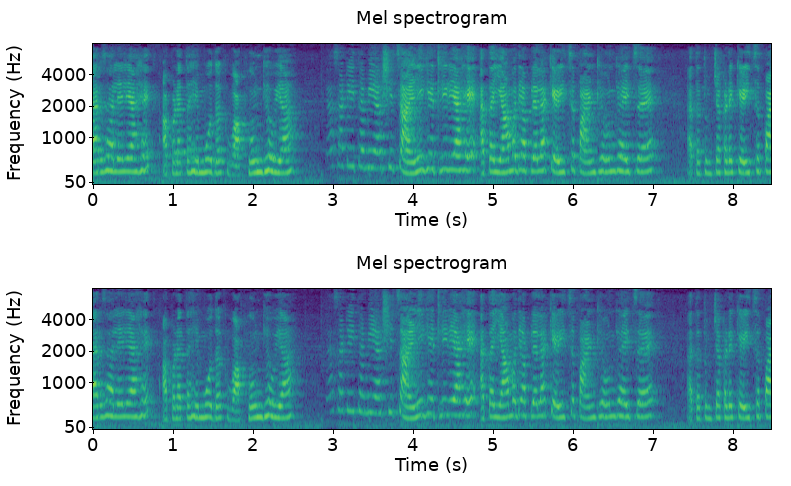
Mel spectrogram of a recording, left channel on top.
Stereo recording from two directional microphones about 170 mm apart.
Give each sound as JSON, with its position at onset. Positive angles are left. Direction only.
{"t": 0.3, "sound": "speech", "side_deg": -35}
{"t": 3.2, "sound": "a woman's voice", "side_deg": -45}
